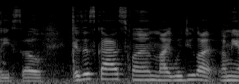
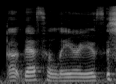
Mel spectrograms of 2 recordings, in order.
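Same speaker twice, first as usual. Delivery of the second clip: ordinary delivery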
